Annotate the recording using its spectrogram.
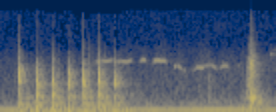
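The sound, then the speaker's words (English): A door-to-door topsoil salesman knocks on a door: a quick, even run of seven knocks, followed by a short high warbling whistle and then one final sharp knock, over a steady low hum. “Or when spring rolls around, maybe this is the one who will knock at your door.”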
